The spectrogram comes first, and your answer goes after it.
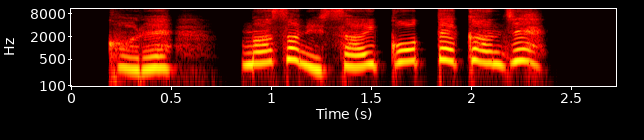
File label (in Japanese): Positive "Saikou", Kawaii Voice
